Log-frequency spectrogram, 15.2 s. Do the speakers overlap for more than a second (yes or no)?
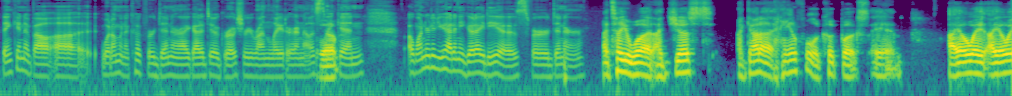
no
